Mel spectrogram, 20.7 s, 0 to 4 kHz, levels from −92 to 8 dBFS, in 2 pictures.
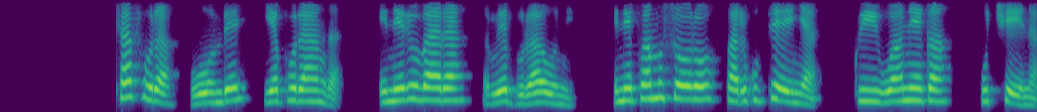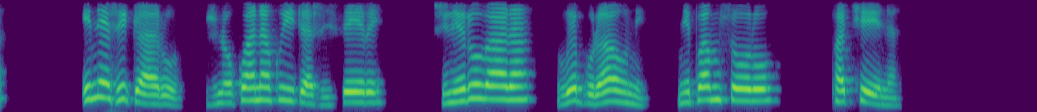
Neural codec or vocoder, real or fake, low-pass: autoencoder, 48 kHz, 32 numbers a frame, DAC-VAE, trained on Japanese speech; fake; 3.6 kHz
